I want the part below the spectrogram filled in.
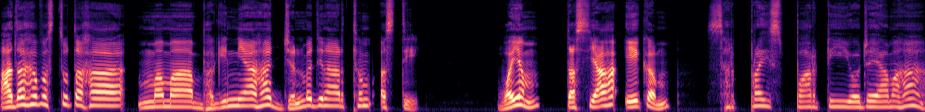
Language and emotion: Sanskrit, happy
